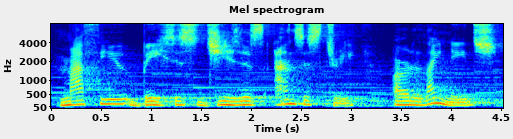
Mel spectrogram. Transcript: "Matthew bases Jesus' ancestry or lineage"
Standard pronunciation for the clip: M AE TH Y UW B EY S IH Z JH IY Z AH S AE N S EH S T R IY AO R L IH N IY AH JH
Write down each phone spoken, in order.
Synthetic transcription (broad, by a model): M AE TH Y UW B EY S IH S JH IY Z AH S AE N S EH S T R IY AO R L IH N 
